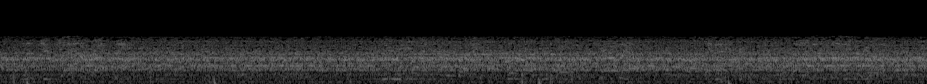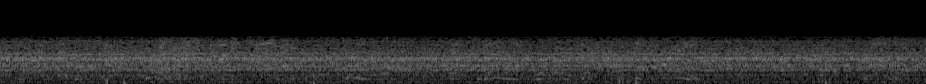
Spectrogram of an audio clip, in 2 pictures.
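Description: Bodies thud heavily onto a wrestling ring.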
